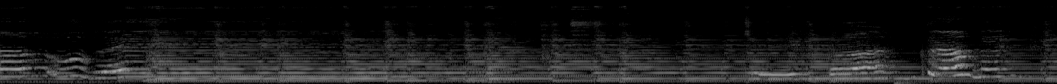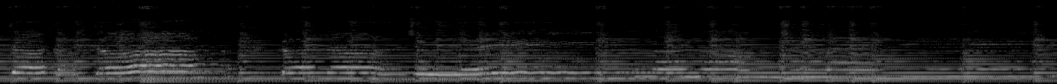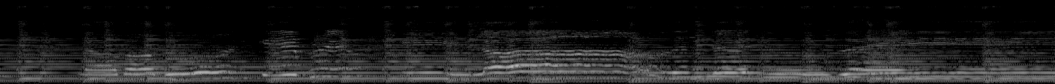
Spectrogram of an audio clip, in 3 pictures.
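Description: An acoustic guitar plays chords throughout while female voices sing a melody over it.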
